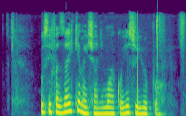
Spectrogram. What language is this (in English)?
Swahili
